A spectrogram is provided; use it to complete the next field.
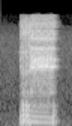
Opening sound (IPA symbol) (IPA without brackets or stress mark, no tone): r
